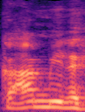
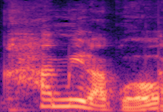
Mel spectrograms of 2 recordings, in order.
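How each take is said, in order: First: The first consonant is tense and unaspirated. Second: The first consonant is aspirated with a breath. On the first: This is the older way of writing the name. "종래에 까미를 했던 것을" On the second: This is the standard way under the revised rules. "카미라고 합니다"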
